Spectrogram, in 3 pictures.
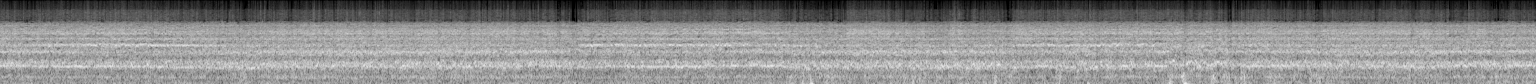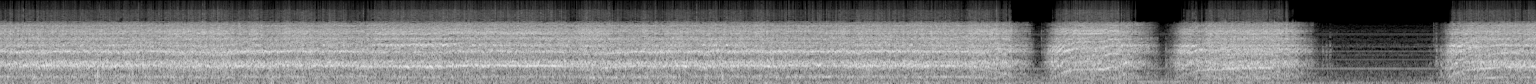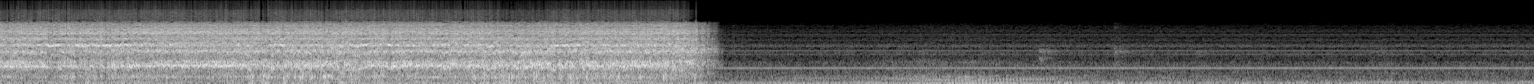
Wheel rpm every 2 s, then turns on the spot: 220, 210, 210, 210, 210, 210, 220, 220, 220, 220, 220, 230, 200, 100, 40, 180, 230, 230, 190, 0, 0, 0, 0.
none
